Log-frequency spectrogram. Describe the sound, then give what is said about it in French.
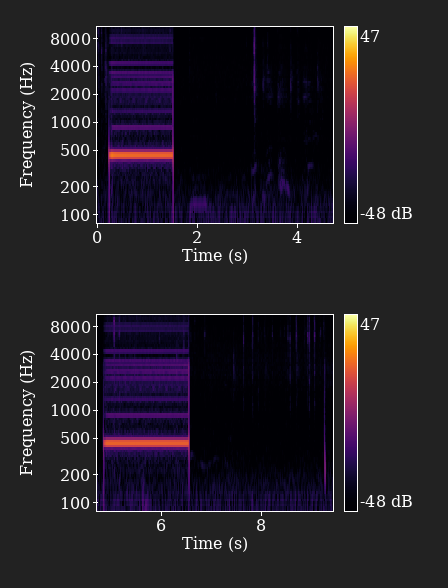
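A phone line's ringing tone sounds as a host calls a listener: two loud, steady, pure-pitched tones of about a second and a half each, separated by a long silent gap. “Radio Chatas, on appelle le premier ce soir”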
